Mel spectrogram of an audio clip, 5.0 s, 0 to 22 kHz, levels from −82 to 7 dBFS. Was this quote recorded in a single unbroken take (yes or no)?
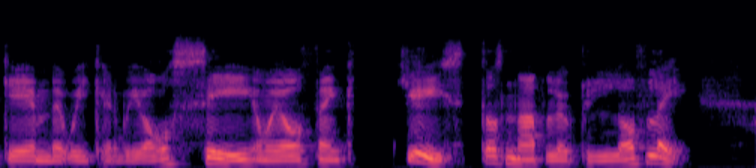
yes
